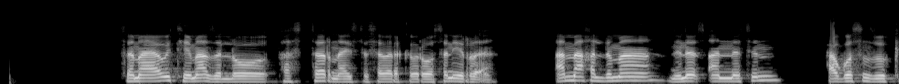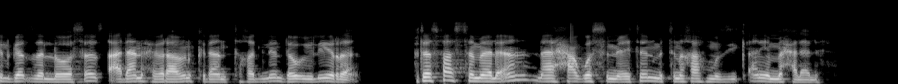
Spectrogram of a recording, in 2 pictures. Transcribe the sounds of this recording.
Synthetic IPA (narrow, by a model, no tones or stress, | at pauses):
sɐmajawit̪ʰe̞mazɐlːɐwopʰast̪ʰɐɾnajzɨt̪ʰɐsɐβɐɾɐkʰɨβɾɐwɔsɐnjɪɾɐʔɐ | ʔaβmaxɐld̪ɨmːanɨnɐt͡sʼanːɐt̪ʰɨn | ħaɡo̞sɨnzɨwʊkʰːɨlɡɐt͡sʼzɐlːɐwosɐt͡sʼa̰ʕd̪anħɨβɾawɨnkʰɨd̪ant̪ʰɐxɐd̪inɨnd̪ɐwilujɪɾɐʔɐ̰ | b̥ɨt̪ʰɐsfazɨt̪ʰɐmɐlɐʔɐnajħaɡo̞sɨmʕit̪ʰɨnmɨt̪ʰːɨnɨxafmuzikʼanjɛmːɐħlalɨf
